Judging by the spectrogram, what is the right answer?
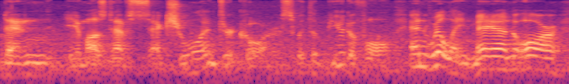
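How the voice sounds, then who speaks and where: A man's voice: medium pitch, lively intonation, takes it slowly, noisy background. A man giving a dramatic, incantatory poetry reading in a declamatory, emphatic, theatrical manner. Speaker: poet reading own work.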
